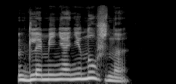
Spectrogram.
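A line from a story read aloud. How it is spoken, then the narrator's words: Slightly trembling voice. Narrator (Russian): чуть вздрагивающим голосом сказала Джулиан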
